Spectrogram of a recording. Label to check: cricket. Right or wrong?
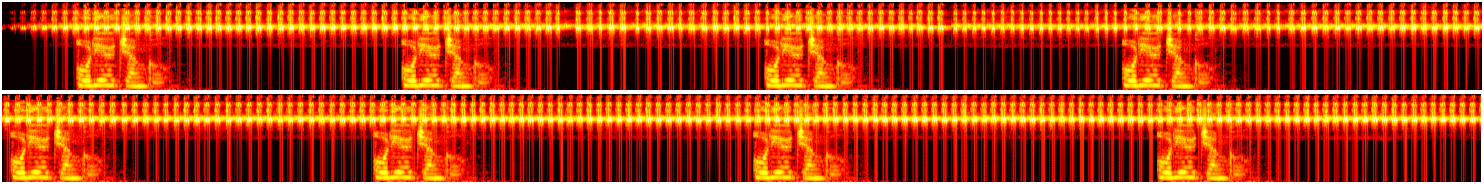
Right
